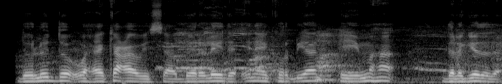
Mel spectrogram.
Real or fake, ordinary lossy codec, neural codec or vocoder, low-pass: real; none; none; none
